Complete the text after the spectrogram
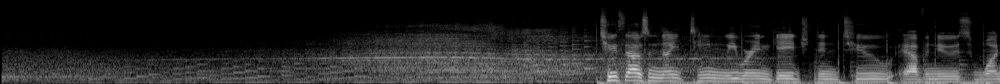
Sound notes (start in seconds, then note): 1.4 upbeat music; 1.7 vehicles zooming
